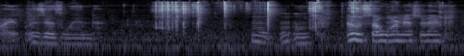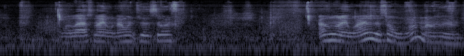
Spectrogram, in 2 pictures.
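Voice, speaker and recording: A woman's voice: on the low side, a little mellow, slight background noise. Chatty woman eating between remarks. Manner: chatty, talks between bites with murmurs of enjoyment. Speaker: mukbang host. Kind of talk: casual eating-show chat.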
